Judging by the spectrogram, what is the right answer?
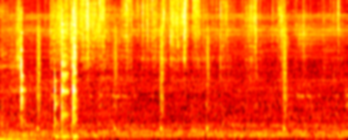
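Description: Garlic cloves crushed under the flat of a chef's knife on a wooden cutting board, giving a few sharp cracks and knocks in the first second. Then light crackling and ticking as the papery garlic skins are rubbed and peeled off by hand.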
